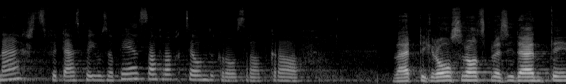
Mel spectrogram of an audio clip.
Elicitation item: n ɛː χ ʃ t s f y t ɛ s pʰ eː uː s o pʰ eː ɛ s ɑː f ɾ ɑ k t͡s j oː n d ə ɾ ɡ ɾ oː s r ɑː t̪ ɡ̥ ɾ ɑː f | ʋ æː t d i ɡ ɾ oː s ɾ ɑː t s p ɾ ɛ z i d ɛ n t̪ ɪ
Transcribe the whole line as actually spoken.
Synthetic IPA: n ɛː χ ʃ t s f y t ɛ s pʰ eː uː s o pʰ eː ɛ s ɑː f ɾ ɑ k t͡s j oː n d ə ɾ ɡ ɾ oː s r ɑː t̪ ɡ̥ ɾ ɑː f | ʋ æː t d i ɡ ɾ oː s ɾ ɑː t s p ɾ ɛ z i d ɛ n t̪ ɪ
